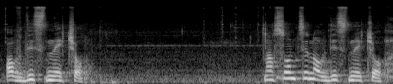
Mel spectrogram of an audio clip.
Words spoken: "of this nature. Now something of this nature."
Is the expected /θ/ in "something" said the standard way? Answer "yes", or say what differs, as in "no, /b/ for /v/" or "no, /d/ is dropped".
no, /t/ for /θ/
